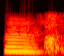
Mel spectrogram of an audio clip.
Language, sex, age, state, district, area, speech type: Odia, female, 30-45, Odisha, Jagatsinghpur, rural, conversation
